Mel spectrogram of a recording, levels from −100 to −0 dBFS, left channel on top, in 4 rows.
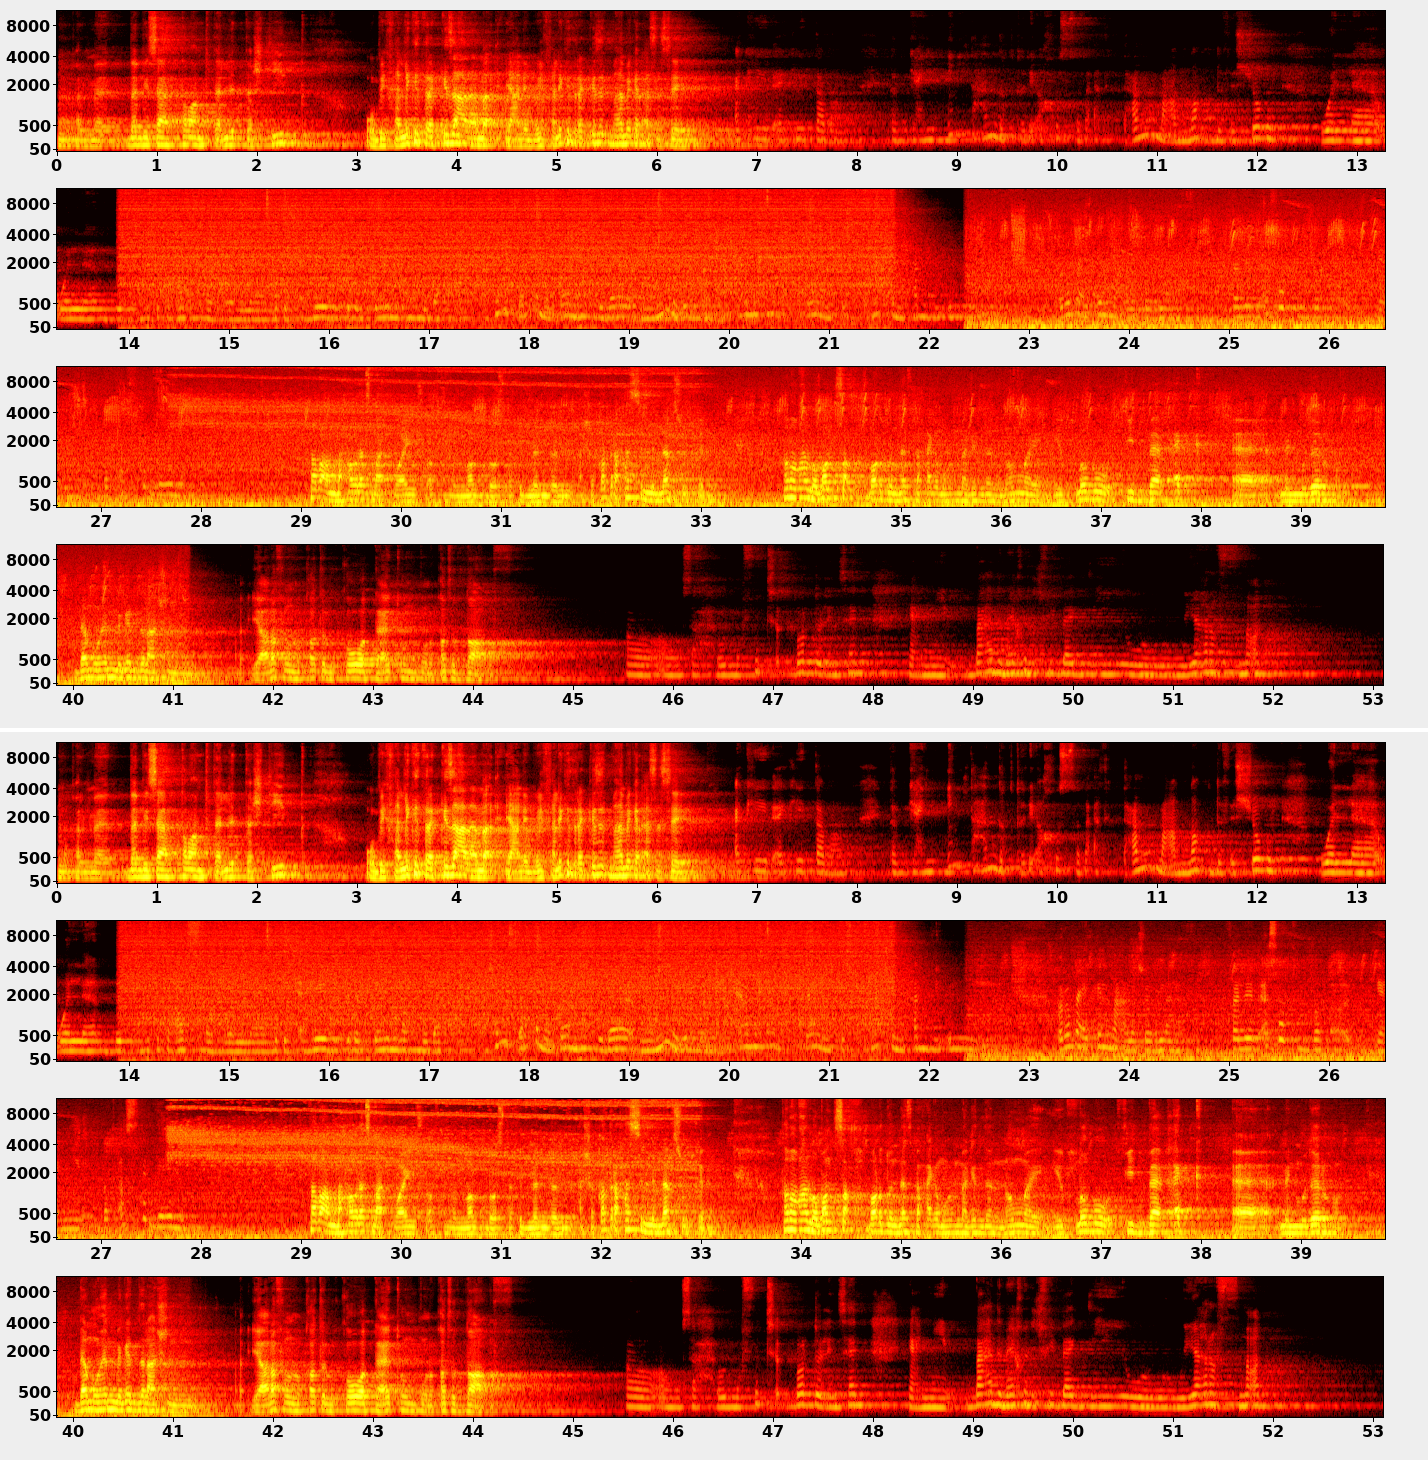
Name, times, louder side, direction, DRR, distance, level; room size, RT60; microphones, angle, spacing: voice 1, 0.0-6.4 29.1-38.0 38.3-41.3 41.8-44.3, right 3 dB, 25° right, 6 dB, 0.4 m, -26 dB
voice 2, 6.8-24.6 25.0-27.9 36.5-36.8 45.5-51.9, right 3 dB, 90° right, 8 dB, 0.8 m, -43 dB
sound 1, 13.9-21.7, equal, 10° left, 1.3 m, -39 dB
sound 2, 22.3-41.2, left 3 dB, 45° left, 0.5 m, -36 dB
sound 3, 27.6-33.0, right 7 dB, 50° right, 1.0 m, -38 dB
19.0 x 15.0 x 3.5 m, 2.5 s
head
